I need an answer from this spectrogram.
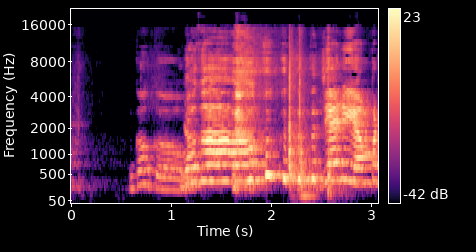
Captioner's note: chuckles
